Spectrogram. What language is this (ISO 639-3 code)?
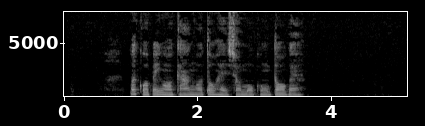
yue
